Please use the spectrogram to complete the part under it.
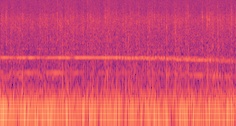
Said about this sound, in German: Jetzt höre ich einfach nur noch ein bisschen den Regen zu.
